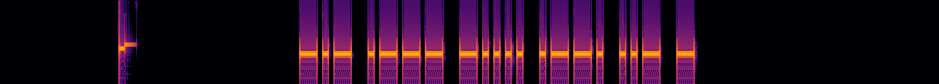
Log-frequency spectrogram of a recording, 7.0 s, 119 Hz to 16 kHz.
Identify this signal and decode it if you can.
Morse code, heard as a keyed tone, about 28 wpm, 700 Hz. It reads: KJ6PUT
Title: USA Call Signs 28wpm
